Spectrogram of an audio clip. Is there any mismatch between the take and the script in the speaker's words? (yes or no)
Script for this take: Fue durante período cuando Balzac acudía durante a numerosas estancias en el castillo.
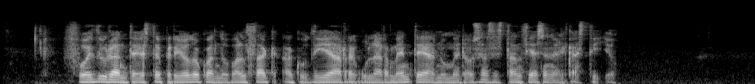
yes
